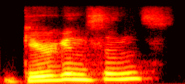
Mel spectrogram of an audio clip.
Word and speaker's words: Girgensons: And going back to forwards, I think I just got to go with uh, Zemgus Girgensen. Uh, Girgensons, I think that's how you pronounce it.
